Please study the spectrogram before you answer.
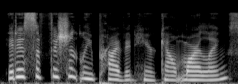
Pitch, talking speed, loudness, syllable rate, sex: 245 Hz, 175 wpm, -17 LUFS, 6.2 syllables/s, female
